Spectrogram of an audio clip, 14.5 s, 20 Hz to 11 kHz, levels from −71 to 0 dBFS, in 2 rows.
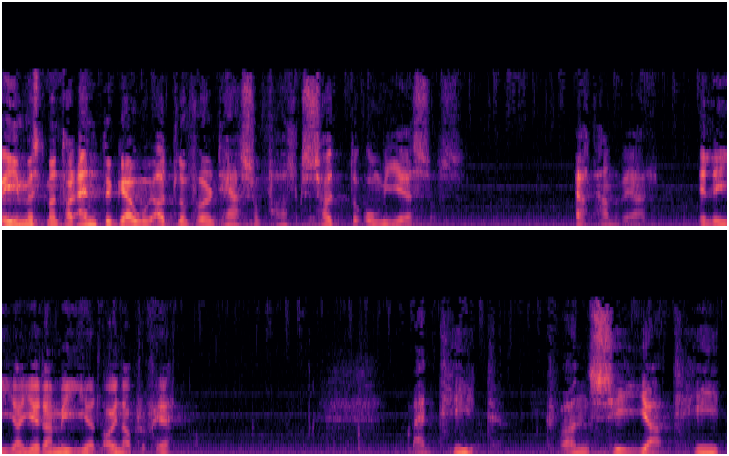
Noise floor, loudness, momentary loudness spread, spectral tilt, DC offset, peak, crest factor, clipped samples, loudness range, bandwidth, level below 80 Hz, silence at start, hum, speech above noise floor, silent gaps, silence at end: -47 dBFS; -26 LUFS; 22 LU; -4 dB/octave; under 0.1%; -4 dBFS; 24 dB; under 0.1%; 12 LU; 8 kHz; -46 dBFS; 0 s; none; 21 dB; none; 0 s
